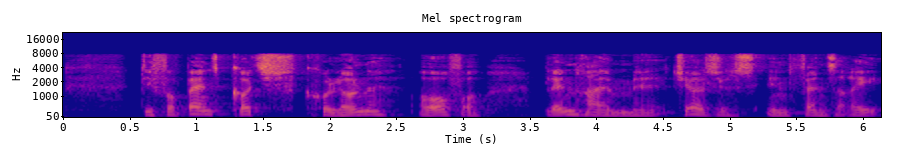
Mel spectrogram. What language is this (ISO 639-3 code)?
dan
